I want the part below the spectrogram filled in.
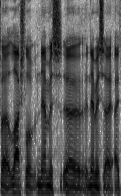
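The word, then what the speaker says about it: László Nemes: seen, and I too would be stunned if Laszlo Nemes, I'm probably murdering the pronunciation.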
